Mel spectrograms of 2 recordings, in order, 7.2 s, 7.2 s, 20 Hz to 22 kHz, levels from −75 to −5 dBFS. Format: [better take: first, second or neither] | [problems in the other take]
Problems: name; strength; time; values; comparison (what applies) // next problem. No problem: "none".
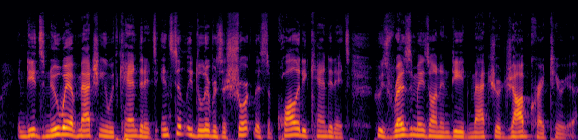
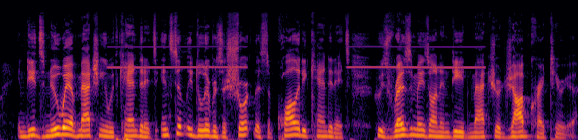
first | high-pitched whine; noticeable; from 1.5 to 3 s and from 4.5 to 6 s; 3 kHz, 15 dB below the speech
